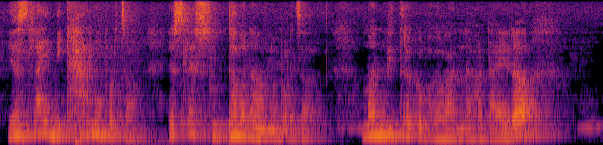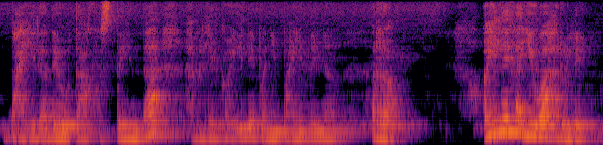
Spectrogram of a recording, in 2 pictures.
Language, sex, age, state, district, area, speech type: Nepali, male, 18-30, West Bengal, Darjeeling, rural, spontaneous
